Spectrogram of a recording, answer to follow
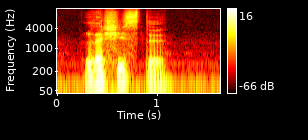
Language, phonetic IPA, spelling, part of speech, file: Polish, [lɛˈɕistɨ], lesisty, adjective, Pl-lesisty.ogg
